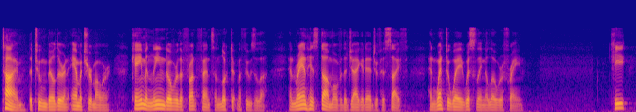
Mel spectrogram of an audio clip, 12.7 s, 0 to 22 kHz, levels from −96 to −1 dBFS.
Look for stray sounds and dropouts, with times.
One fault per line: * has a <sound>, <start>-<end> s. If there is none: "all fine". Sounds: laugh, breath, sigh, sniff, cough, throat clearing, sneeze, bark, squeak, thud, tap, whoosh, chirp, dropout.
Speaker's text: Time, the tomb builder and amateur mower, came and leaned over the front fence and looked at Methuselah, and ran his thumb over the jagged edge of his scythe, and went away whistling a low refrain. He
all fine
